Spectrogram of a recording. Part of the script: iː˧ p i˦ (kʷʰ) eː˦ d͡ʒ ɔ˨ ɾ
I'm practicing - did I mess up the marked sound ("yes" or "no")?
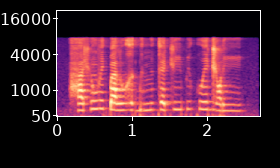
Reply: yes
